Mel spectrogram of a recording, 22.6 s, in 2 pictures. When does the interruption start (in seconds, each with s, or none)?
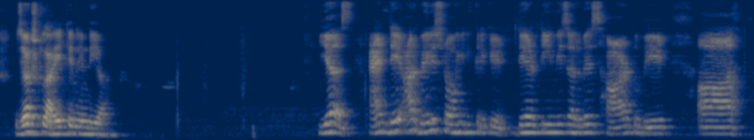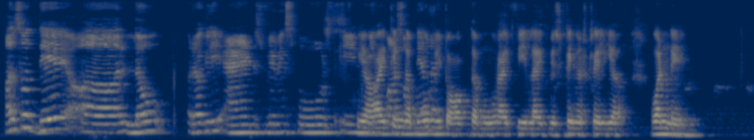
16.7 s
